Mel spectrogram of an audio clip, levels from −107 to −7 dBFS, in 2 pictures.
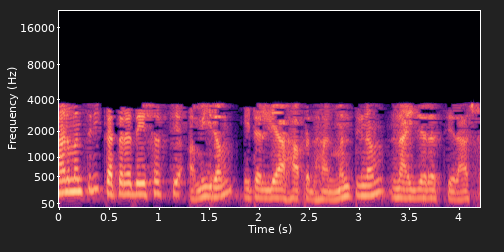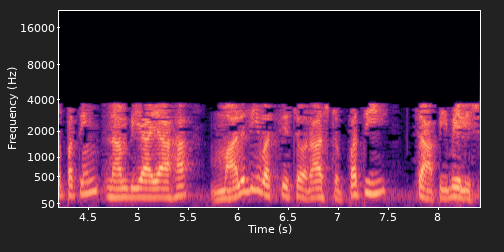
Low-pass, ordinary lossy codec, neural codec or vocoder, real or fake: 3.6 kHz; MP3, 16 kbps; none; real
